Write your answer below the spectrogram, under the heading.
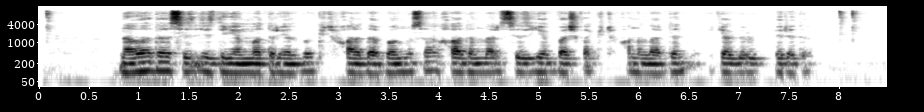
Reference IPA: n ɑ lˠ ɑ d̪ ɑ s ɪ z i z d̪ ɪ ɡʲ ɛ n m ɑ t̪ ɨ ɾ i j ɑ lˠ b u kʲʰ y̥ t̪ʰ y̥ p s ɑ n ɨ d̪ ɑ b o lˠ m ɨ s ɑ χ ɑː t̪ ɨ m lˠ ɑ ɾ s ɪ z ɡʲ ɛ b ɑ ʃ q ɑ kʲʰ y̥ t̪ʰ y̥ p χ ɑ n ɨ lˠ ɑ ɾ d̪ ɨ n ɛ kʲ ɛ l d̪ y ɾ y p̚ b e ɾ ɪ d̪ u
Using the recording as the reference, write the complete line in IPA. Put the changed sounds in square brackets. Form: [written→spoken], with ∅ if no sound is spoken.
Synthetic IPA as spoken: n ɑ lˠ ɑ d̪ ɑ s ɪ z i z d̪ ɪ ɡʲ ɛ n m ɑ t̪ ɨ ɾ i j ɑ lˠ b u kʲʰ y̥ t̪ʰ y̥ p [s→χ] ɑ n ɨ d̪ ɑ b o lˠ m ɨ s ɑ χ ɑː [t̪→d̪] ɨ m lˠ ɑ ɾ s ɪ z ɡʲ ɛ b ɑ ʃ q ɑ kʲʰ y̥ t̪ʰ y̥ p χ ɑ n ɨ lˠ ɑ ɾ d̪ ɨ n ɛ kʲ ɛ l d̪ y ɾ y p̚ b e ɾ ɪ d̪ u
